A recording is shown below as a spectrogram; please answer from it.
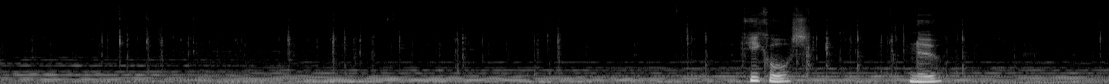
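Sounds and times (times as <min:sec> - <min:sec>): soft background music: 0:00.0 - 0:11.0
computer keyboard typing: 0:00.8 - 0:05.7, 0:07.8 - 0:10.1.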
